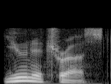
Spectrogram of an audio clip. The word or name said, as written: unitrust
